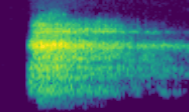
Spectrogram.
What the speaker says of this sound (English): Inhale, nose. Exhale, mouth.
